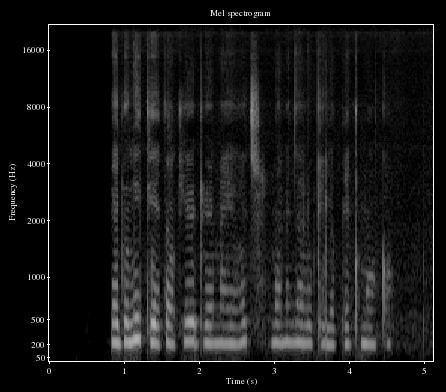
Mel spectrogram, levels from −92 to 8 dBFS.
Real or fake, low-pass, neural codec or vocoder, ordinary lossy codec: fake; none; codec, 44.1 kHz, 2.6 kbps, SNAC; none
